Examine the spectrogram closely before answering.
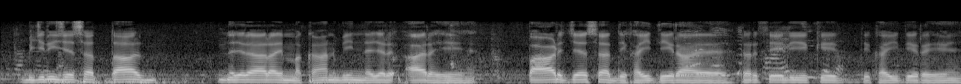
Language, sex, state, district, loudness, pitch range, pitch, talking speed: Hindi, male, Uttar Pradesh, Hamirpur, -19 LUFS, 90-105 Hz, 100 Hz, 175 wpm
